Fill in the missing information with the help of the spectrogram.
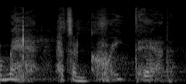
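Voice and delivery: slow, half-whispered marvel; hushed admiration. Acted. Family member looking at dad and marvelling, hushed admiration. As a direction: drop to a soft, breath-only murmur of respect.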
